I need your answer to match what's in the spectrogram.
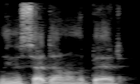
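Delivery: plain reading voice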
